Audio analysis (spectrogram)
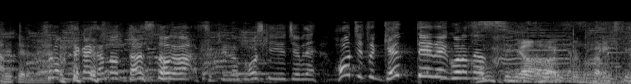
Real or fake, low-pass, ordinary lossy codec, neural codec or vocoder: real; none; none; none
